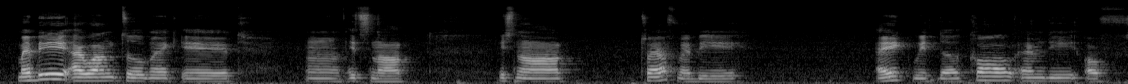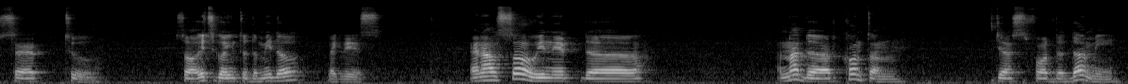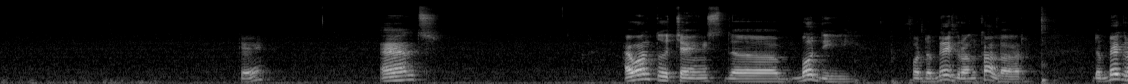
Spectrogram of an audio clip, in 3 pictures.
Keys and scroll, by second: 12.9 super+s, 13.2 super+Tab, 13.5 super+r, 15.3 super+Tab, 20.2 super+c, 21.1 super+v, 21.6 super+v, 22.2 super+v, 22.6 super+v, 23.0 super+s, 23.4 super+Tab, 23.6 super+r, 28.3 super+Tab.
